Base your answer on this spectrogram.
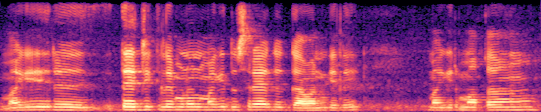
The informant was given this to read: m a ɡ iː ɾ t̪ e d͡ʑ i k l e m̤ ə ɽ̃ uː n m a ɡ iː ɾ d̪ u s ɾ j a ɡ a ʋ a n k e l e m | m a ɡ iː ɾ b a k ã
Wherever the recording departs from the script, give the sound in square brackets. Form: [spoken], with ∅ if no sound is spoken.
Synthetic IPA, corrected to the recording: m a ɡ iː ɾ t̪ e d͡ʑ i k l e m̤ ə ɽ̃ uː n m a ɡ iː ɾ d̪ u s ɾ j a ɡ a ʋ a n [ɡ] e l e [∅] | m a ɡ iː ɾ [m] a k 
